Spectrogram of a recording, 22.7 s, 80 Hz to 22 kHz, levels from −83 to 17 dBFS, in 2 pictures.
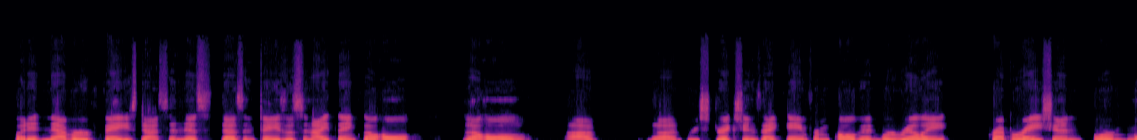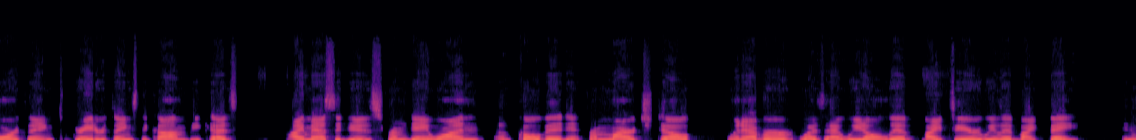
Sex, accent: male, American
